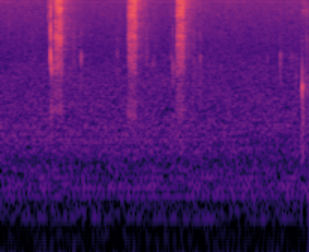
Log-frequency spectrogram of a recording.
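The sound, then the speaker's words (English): Three short, hissing spritzes of an organic herbal throat spray pump from Thailand, spaced unevenly over a few seconds, with quiet room tone between them and no talking. “I'm going to do this throat spray.”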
